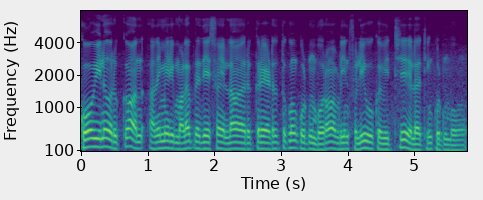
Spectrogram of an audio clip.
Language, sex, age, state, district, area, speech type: Tamil, male, 30-45, Tamil Nadu, Viluppuram, rural, spontaneous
